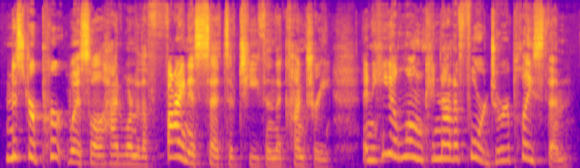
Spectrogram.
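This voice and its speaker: Woman as storybook male pastor, earnest, emphatic speechmaking, raised pitch, swooping intonation. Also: very animated, brisk, a bit bright. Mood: appealing. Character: earnest small-town male pastor rallying a crowd.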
